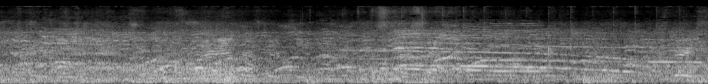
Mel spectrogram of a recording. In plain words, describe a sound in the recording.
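A crowd of men and women chatter loudly nearby in an echoing hall.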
